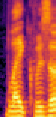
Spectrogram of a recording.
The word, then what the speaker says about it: Leguizamo: He's actually called John Leguizamo.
